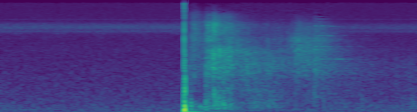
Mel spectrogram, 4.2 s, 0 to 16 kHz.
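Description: A single shot from a scoped Howa 1500 bolt-action rifle in .30-06, about two seconds in, followed by a long rolling echo that swells again about a second later before fading.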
